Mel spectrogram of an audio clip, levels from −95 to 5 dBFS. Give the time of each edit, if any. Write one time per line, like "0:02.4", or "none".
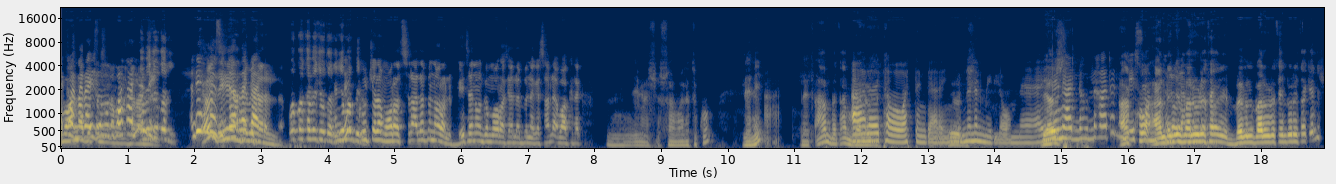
0:07.8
